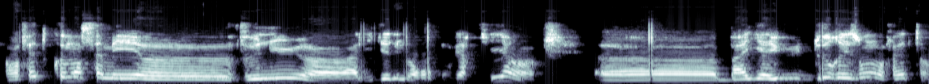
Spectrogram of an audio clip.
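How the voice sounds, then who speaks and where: A French man in his forties, a tour guide and photographer, answers a podcast interviewer's questions in an informal, enthusiastic, explanatory way. His voice is fairly high, bright and forceful at a moderate pace, though the audio is poor.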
